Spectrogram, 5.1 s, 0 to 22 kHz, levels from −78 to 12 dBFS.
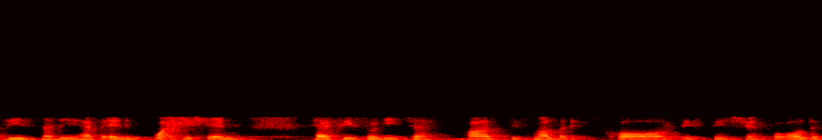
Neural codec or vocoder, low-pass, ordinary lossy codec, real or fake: codec, 16 kHz, 1.1 kbps, Voila-Tokenizer; 3.6 kHz; none; fake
